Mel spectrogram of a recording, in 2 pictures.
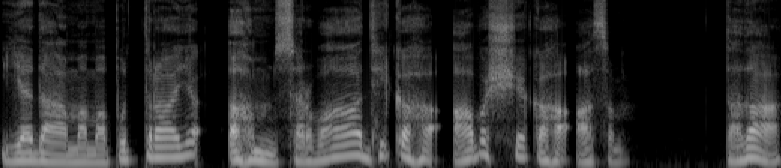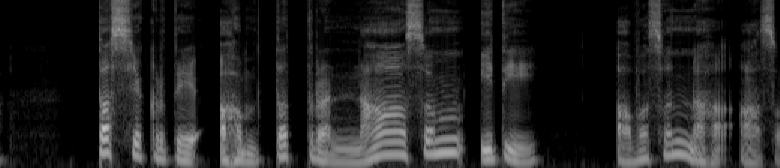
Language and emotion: Sanskrit, sad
